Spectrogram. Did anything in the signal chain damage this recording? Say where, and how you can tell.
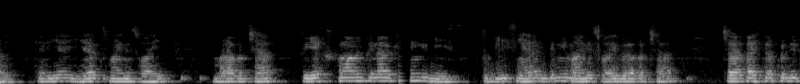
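Yes. Call audio freeze, 3.99 to 4.12 s, at the network and jitter-buffer stage. The sound doesn't break off. Instead the last moment is drawn out for about 105 ms, and then the audio carries on from exactly where it paused, with nothing dropped. The whole stream now runs about 105 ms later than before. The likely cause is packets held up in transit, so the jitter buffer emptied and the receiver had to improvise until they arrived.

Short concealed packet loss, two overlapping events: 4.26 to 4.38 s and 4.31 to 4.37 s, also on the network side. About 20 ms and then about 40 ms of real audio never reached the decoder in time. The decoder patched each hole by extending the preceding sound, covering about 12 ms and 36 ms, and then crossfaded back. That leaves a brief smear or wobble where the original detail should be, with the timeline nudged by a few milliseconds.

Call bitrate drop, 4.67 to 7.55 s, at the codec stage under congestion control. 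The encoder went from 32 kbps down to 9 kbps and stayed at the bottom for about 1.6 s. At that rate Opus codes more coarsely and narrows the audio band from 20 kHz to 8 kHz. So the sound turns muffled and rougher, losing its top end, until the rate recovers near the end.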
